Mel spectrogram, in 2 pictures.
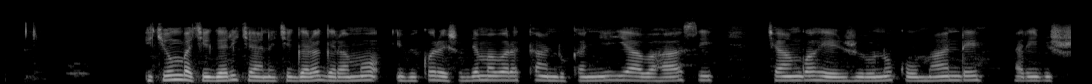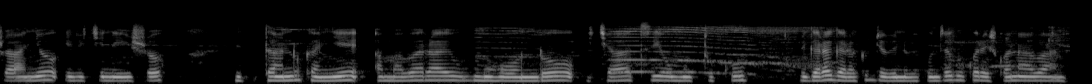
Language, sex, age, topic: Kinyarwanda, female, 25-35, health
